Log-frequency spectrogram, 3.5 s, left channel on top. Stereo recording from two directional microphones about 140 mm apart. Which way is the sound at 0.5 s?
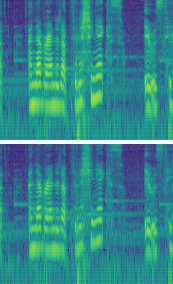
30° left (ahead or behind).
